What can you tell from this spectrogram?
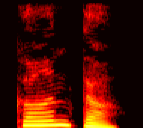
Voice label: "ಕಾಂತ", Kannada

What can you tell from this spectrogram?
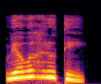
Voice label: "ವ್ಯವಹೃತಿ", Kannada

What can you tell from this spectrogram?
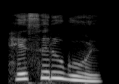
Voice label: "ಹೆಸರ್ಗೊಳ್", Kannada

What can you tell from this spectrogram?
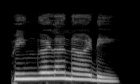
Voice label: "ಪಿಂಗಳನಾಡಿ", Kannada

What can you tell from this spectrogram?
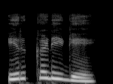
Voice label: "ಇರ್ಕಡಿಗೆಯ್", Kannada

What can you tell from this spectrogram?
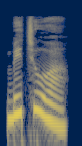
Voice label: "ಬಿಚ್ವಾ", Kannada

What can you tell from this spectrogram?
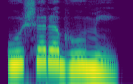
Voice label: "ಊಷರಭೂಮಿ", Kannada

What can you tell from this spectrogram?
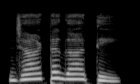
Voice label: "ಜೋಡುಖಾತೆ", Kannada

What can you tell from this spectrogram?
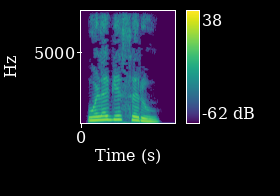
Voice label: "ಒಳಗೆಸರು", Kannada

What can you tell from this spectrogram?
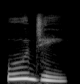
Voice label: "ಊಜಿ", Kannada

